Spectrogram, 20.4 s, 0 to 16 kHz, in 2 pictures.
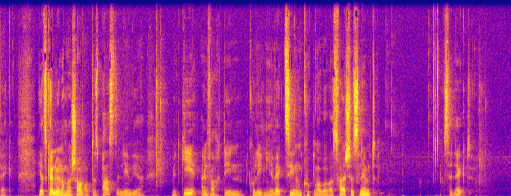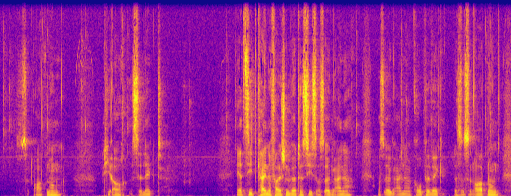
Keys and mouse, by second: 1.5 click, 3.2 g, 5.9 click, 7.0 click, 7.7 click, 9.5 g, 11.0 click, 11.8 click, 12.6 click, 13.9 g, 15.3 click, 16.3 click, 17.2 click, 18.2 g, 19.9 click.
